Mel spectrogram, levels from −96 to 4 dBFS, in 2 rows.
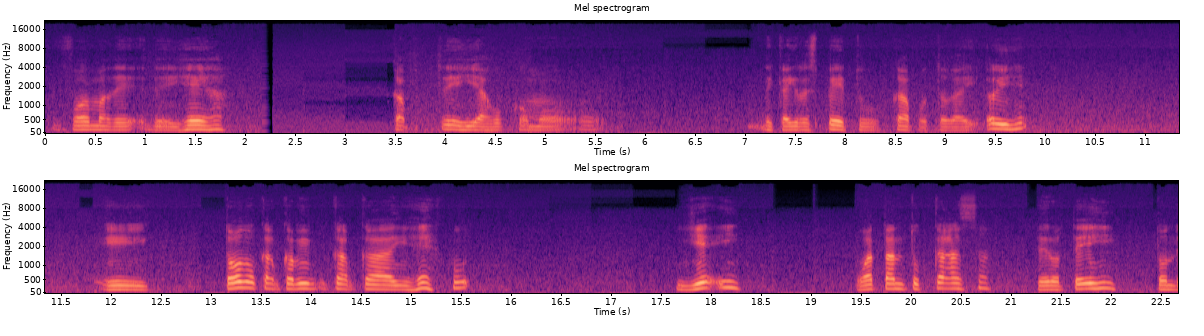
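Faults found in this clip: Comfort noise in place of the background at 2.17–3.47, 5.77–7.01, 11.67–11.81, 12.89–13.13, 18.61–19.43 and 21.15–21.25 s. In the pauses the room noise goes flat and featureless, about 2–6 dB quieter. Likely Opus DTX stopping transmission and the receiver synthesising noise.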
